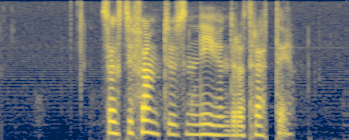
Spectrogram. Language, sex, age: Norwegian, female, 24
